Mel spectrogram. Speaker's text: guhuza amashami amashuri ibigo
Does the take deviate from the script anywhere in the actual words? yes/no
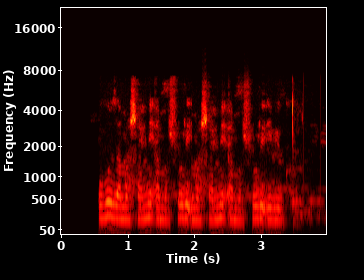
yes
